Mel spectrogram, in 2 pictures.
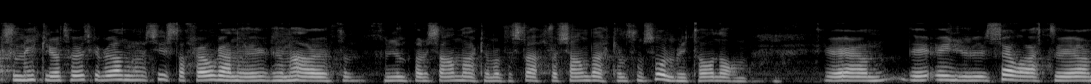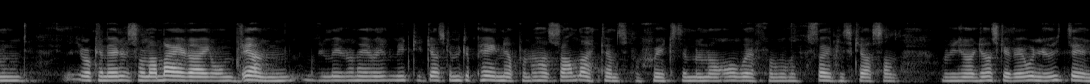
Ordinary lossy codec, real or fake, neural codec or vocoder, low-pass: Opus, 64 kbps; fake; autoencoder, 22.05 kHz, a latent of 192 numbers a frame, VITS, trained on one speaker; 7.2 kHz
